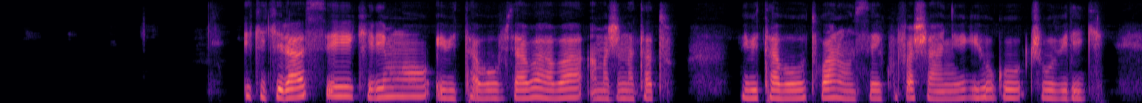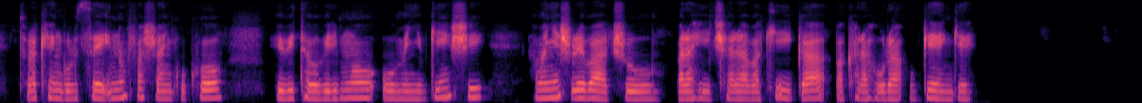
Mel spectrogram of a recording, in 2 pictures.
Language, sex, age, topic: Rundi, female, 36-49, education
